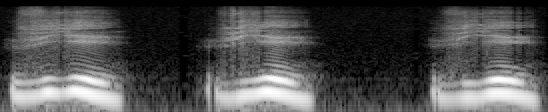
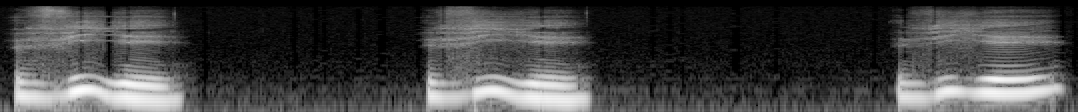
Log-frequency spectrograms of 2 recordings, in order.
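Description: First: "Vier" as one quick, punched syllable; "Vier" shortened and falling; shortened, faster. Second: "Villiers" slowly, both sounds stretched; slow teaching take of "Villiers"; drawn-out syllables. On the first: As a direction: run the sounds of "Vier" together, short and louder. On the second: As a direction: stretch out "Villiers" for learners to copy. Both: Shown as a demonstration. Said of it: "shortened and faster, if you will".

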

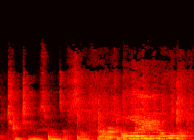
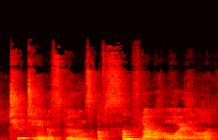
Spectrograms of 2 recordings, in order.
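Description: First: Much higher, lilting silly voice. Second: Said in the usual way. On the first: Pretend. Baker adding oil for the viewers, silly high voice. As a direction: repeat it high and playful, drawing out "oil".

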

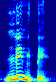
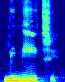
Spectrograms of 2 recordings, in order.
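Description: First: Límite the Spanish way, stressed on LÍ; Spanish pronunciation. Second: Limite the Portuguese way, stressed on MI; Portuguese pronunciation. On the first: Teacher shows the Spanish word, límite stressed on the first syllable. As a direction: say límite as LÍ-mi-te, with a clear final e. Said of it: "No espanhol". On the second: Teacher gives the Portuguese counterpart, limite stressed on the middle syllable. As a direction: say limite as li-MI-tchi, softly. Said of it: "No português". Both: Shown as a demonstration.

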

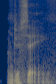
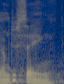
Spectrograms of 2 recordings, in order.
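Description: First: Breathy whispered repeat under the breath; whispered aside. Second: Said in the usual way. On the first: Shown as a demonstration. Repeats aside, second take whispered.

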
